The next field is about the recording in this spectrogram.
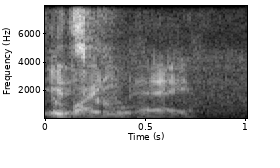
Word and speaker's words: Kwity Paye: It's Kwity Paye.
